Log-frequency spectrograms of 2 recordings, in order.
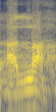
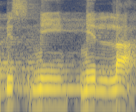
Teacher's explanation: Bismillah ada lafzul jalalah dibaca tarqik atau dibaca tipis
